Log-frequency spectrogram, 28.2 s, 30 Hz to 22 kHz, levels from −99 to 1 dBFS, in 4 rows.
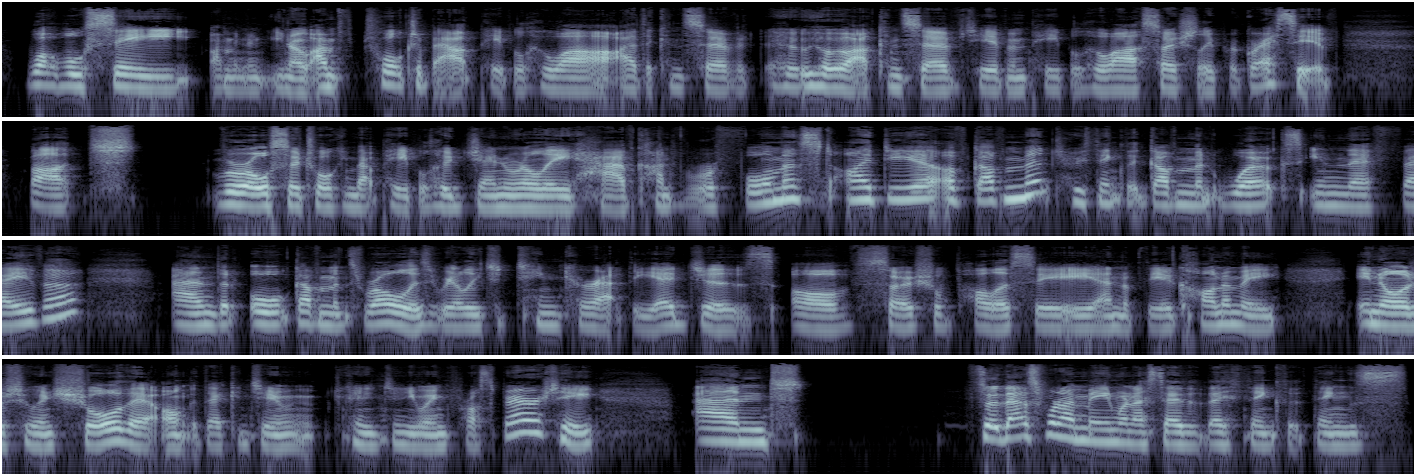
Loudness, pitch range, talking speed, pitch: -28 LUFS, 150-185 Hz, 195 wpm, 165 Hz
